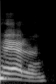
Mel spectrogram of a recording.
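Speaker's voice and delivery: Pattern said with a full, strong final R; country pattern. Shown as a demonstration. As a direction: lean on the ending of Pattern. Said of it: "My country accent".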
